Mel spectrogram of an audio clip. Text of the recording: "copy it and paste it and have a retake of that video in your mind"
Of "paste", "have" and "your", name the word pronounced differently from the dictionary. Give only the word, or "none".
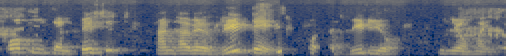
paste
